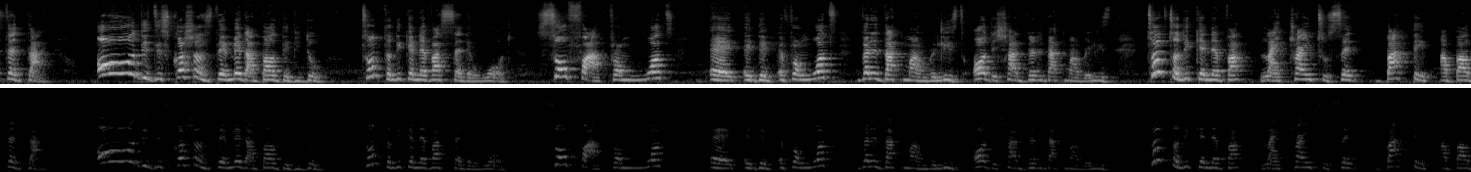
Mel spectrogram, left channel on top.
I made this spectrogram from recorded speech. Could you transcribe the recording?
that. All the discussions they made about the video, Tonto Dikeh never said a word. So far, from what Very Dark Man released, all the chat Very Dark Man released, Tonto Dikeh never like trying to say bad thing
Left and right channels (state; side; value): quieter; right; 26.5 dB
